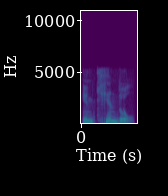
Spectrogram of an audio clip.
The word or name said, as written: enkindle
